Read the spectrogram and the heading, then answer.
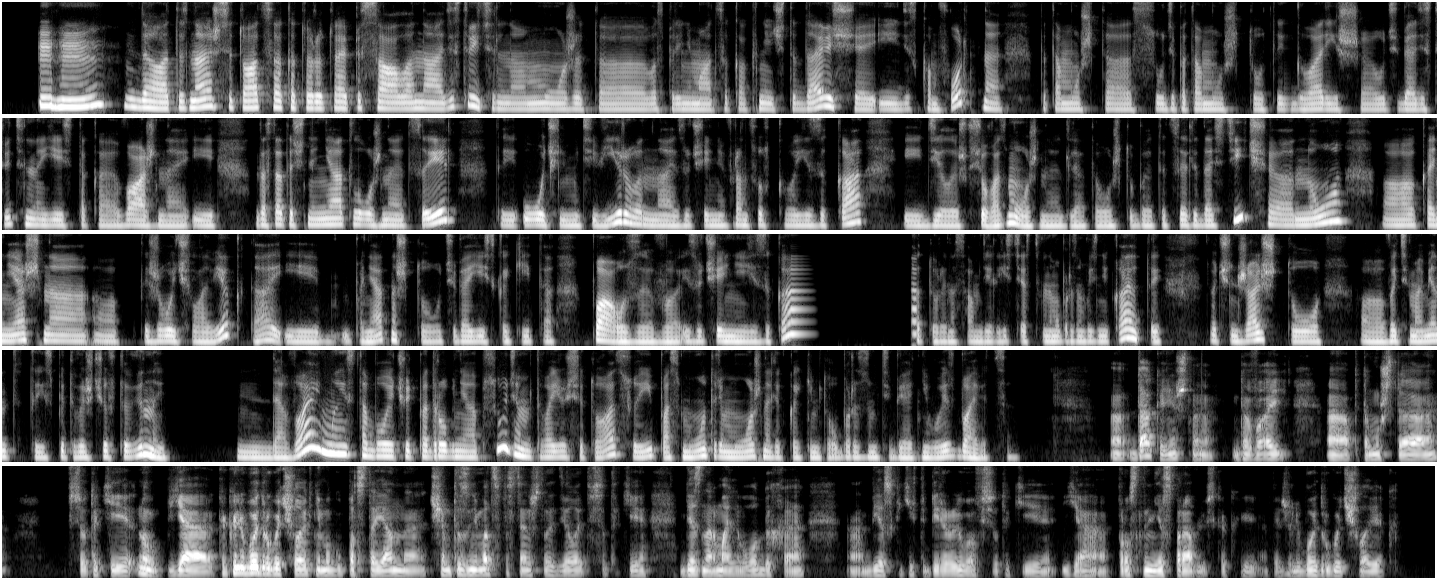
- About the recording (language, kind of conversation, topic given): Russian, advice, Как перестать корить себя за отдых и перерывы?
- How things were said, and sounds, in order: tapping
